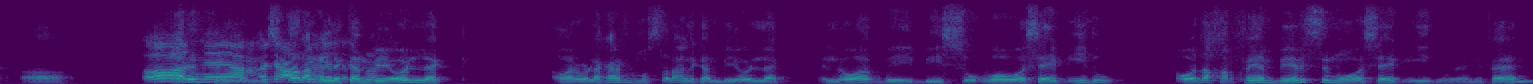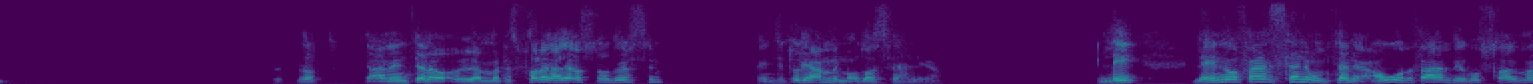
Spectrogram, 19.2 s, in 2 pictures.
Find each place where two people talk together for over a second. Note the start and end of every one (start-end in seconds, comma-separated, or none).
1.0-2.6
